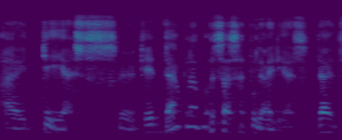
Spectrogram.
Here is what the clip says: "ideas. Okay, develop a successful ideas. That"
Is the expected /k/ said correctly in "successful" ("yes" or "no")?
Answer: no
